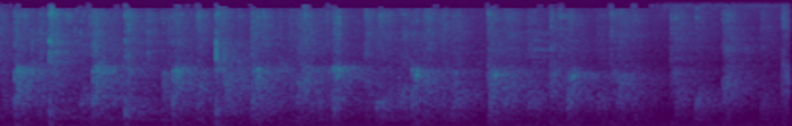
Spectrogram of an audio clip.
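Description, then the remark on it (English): A crowd applauds steadily for the worship team, many hands clapping in a dense, continuous patter with no voices standing out above it. “And so please give another round of applause to the worship team.”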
